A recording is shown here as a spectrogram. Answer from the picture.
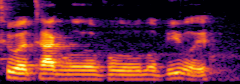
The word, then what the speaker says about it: Tua Tagovailoa: Well, besides Tua Tagovailoa.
